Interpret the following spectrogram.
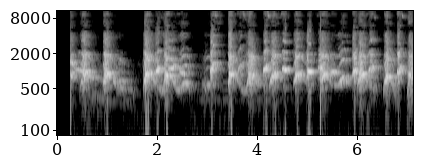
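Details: Two dogs, Gizmo and Scamp, barking at the moon: rapid, sharp, high yappy barks in quick overlapping bursts of three or four per second, broken by two brief pauses.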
